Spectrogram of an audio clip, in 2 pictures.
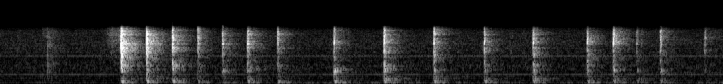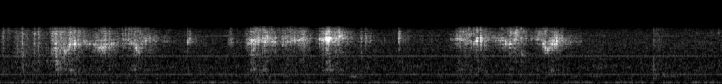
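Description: Hard-boiled egg being cracked and peeled: a quick run of sharp taps and crackles of eggshell for a few seconds, the first the loudest, then softer scratchy crackling as the shell is picked off.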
